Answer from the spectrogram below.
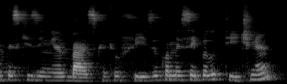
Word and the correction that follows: Titchener: é Titchener mesmo que fala? Titchener. É, né? – Mas...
